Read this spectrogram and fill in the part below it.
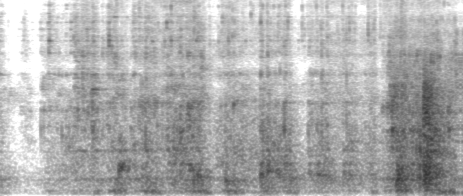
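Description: Red pomegranate juice kefir drink flows and trickles downward, a soft continuous pouring and gurgling of liquid that swells toward the end, heard close with no talking.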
